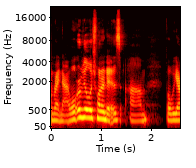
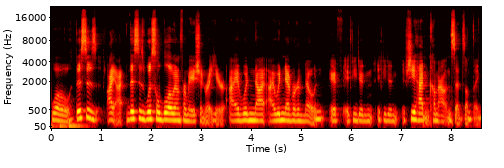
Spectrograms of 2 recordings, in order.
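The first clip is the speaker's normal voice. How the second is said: normal talking voice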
